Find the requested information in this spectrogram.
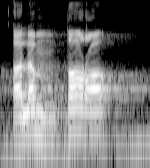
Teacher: میم ساکن کے بعد تا ہے یہاں پر تو یہاں پر اظہار شفوی ہوگا، یعنی میم کو جلدی پڑھا جائے گا۔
